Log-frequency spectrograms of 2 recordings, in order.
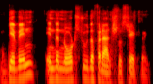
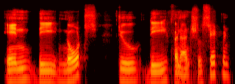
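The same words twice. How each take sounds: First: Said in the usual way. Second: Slow, softer repeat, phrase by phrase; slow dictation. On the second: Real, not acted. Teacher repeating a definition for students, slow and measured. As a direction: repeat it slowly for note-taking.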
